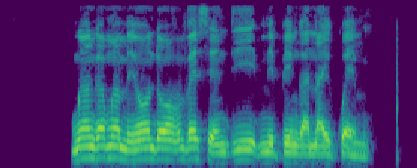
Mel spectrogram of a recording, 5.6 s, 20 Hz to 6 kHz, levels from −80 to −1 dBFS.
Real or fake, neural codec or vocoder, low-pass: real; none; 5.4 kHz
